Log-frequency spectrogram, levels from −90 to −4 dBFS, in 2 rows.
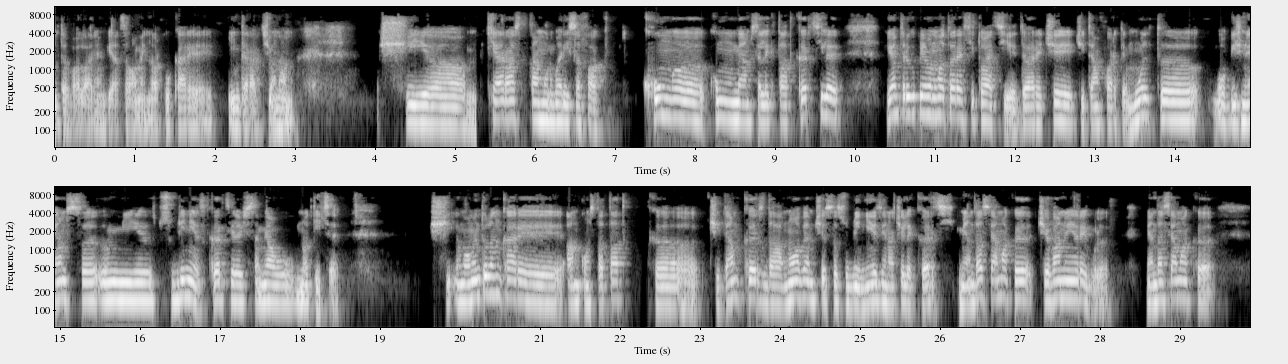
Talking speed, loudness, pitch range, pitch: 150 wpm, -15 LUFS, 130-155 Hz, 140 Hz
